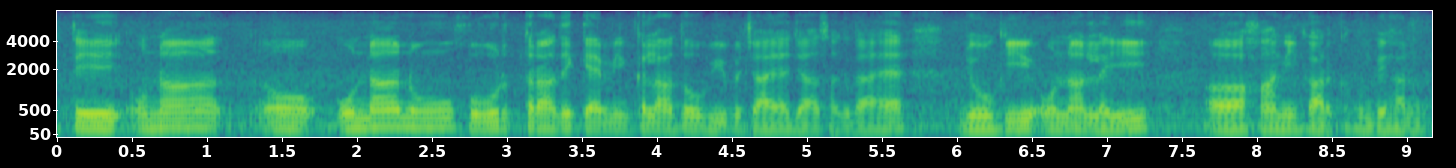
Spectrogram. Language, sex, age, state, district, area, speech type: Punjabi, male, 18-30, Punjab, Mohali, rural, spontaneous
